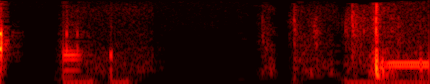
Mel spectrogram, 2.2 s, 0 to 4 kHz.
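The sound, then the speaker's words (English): Clicks and tones from an electromechanical telephone switch as 9 is dialed for an outside line: a few short, clicky bursts separated by silence, then a steady low tone sets in at the end. “Now we're going to go into a real electromechanical switch. Now we're going to dial 9 to get an outside line on the switch.”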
